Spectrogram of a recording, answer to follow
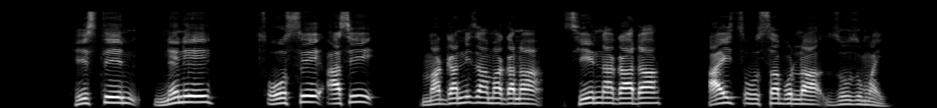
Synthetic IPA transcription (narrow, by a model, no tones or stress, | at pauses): hɪst̪ːiːnːɛnɪ | t͡sʼo̞ːsːɪʔɐsɪ | mɐɡɐnːɪzɐmɐɡɐnɐ | siːnːɐɡaːd̪ɐ | ɐjst͡sʼo̞ːsːɐbɔlːɐzoːzʊmɐ̰j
